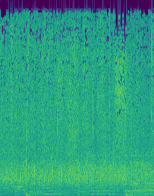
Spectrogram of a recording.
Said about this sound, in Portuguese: Vamos aplaudir o nome dele com vontade.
